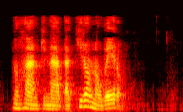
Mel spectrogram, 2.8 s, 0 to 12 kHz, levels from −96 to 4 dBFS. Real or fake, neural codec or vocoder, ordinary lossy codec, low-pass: fake; codec, 16 kHz, 4.8 kbps, FACodec; AAC, 32 kbps; 7.2 kHz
